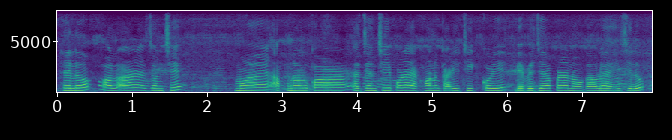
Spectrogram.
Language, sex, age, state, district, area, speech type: Assamese, female, 30-45, Assam, Nagaon, rural, spontaneous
